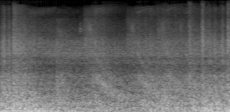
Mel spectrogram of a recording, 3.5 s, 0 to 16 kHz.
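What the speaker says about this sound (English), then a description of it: "Rocket tanks moving in, taking out all those tanks." Rocket tanks attacking in the 8-Bit Invaders video game: a dense, continuous wash of booming and crashing battle fire, loud and sustained throughout with no pauses and no talk.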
